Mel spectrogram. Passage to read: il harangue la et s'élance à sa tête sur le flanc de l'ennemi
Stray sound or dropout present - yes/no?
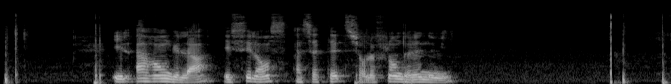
no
